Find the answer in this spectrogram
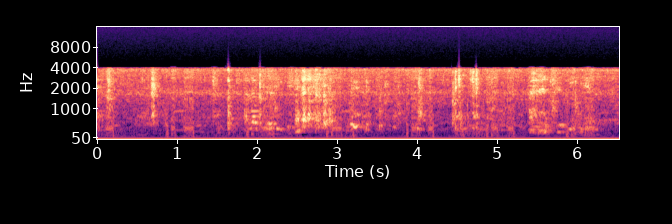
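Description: Puff puff dough balls deep-frying in hot vegetable oil: a steady sizzle with fine crackling throughout.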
